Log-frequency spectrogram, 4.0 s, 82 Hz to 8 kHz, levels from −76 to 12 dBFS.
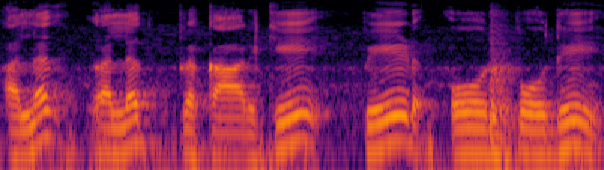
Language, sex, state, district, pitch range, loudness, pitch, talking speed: Hindi, male, Madhya Pradesh, Dhar, 115-155 Hz, -16 LUFS, 130 Hz, 105 wpm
